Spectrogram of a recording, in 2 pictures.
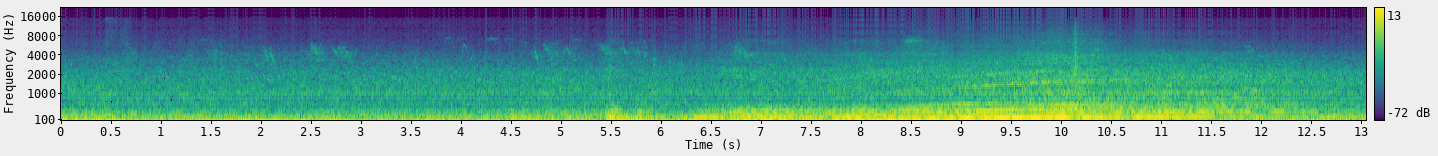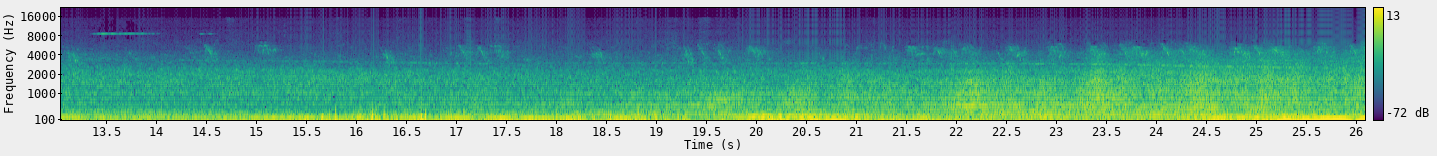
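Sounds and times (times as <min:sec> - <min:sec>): car driving past: 0:05.4 - 0:13.2.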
